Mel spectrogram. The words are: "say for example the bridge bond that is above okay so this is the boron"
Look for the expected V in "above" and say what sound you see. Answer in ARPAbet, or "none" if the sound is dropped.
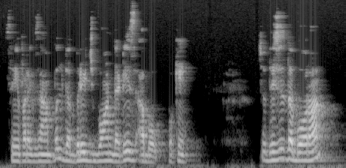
none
